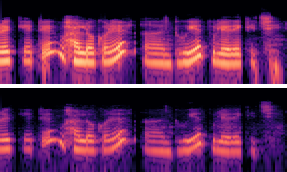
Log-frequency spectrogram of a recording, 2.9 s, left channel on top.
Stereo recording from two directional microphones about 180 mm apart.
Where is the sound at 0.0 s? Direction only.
40° left (ahead or behind).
